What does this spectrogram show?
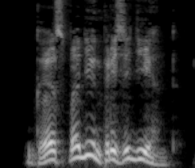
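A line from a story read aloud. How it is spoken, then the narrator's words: Exclaiming man. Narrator (Russian): воскликнул он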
